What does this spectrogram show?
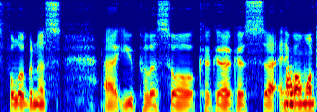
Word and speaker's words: Philogonus: I'm going to agree with Lois on the hard G. Generally, I would think they're all hard Gs, because they would be from the Greek gramma.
